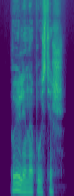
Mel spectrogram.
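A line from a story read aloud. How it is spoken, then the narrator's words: Calm. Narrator (Russian): спокойно сказала Роза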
